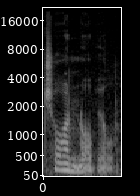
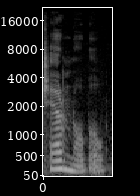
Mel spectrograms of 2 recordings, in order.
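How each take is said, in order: First: The name is said the Ukrainian way. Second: The name is said the Russian way. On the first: "the Ukrainians say Chornobyl" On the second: "The Russians say Chernobyl"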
